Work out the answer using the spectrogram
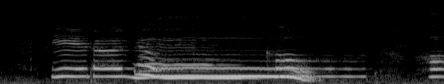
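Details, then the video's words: Skipper, a Boston Terrier, sings just after waking from sleep: a sustained, steady mid-pitched croon that dips at the end, preceded by a few short sounds, with a brief quieter break before the voice returns. "Skipper the Boston Terrier goes from sleeping to singing!"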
